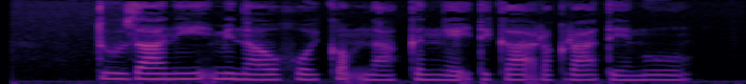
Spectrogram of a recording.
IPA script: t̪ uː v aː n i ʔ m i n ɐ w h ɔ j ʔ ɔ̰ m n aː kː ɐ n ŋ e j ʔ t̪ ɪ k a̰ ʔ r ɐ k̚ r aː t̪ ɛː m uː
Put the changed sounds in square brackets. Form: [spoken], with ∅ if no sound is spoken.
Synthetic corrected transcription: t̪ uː [z] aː n i ʔ m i n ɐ w h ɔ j [k] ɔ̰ m n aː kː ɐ n ŋ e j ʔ t̪ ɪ k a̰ ʔ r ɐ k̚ r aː t̪ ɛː m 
